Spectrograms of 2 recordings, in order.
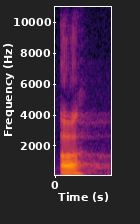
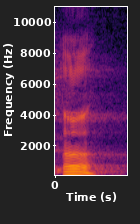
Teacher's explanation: Não é nasal, nada a ver, ele é oral. A. Só a boca que abre mais. A. Nasal seria an, né?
